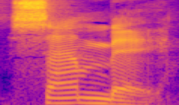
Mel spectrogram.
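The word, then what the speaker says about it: Sambe: I'll remember it it is champagne spell s-h-a-m-p-e pronounce sambay Sam e sounds awfully familiar to those sorry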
